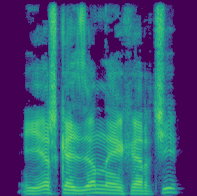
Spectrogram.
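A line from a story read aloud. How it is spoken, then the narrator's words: Snorting. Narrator (Russian): хмыкнул он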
